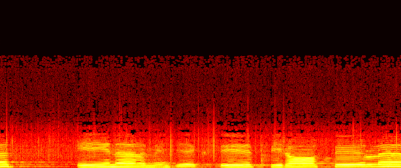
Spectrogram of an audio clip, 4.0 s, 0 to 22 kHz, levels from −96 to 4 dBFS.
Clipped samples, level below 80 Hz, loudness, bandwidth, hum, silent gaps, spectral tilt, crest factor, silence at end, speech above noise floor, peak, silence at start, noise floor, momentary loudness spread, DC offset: under 0.1%; -68 dBFS; -16 LUFS; 6.4 kHz; none; none; -7 dB/octave; 14 dB; 0 s; 24 dB; -2 dBFS; 0 s; -39 dBFS; 7 LU; under 0.1%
